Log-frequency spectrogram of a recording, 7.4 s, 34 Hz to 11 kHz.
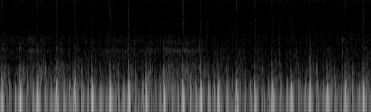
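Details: Own heart by stethoscope after exercise: strong, regular low heart thumps with a soft rumbling murmur between beats and a possible extra fourth heart sound (suspected S4), not made louder by exercise.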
